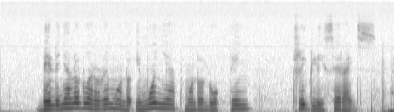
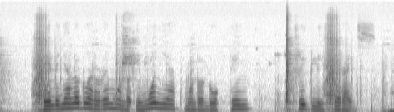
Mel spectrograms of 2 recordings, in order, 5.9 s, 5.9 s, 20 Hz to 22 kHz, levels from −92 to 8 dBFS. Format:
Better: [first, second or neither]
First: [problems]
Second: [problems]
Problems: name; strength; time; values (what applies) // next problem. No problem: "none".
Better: first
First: none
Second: background sound (Chink, clink); 9 dB below the speech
